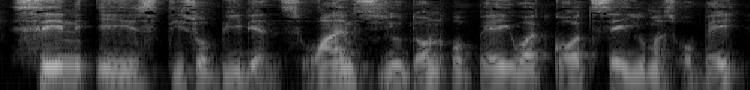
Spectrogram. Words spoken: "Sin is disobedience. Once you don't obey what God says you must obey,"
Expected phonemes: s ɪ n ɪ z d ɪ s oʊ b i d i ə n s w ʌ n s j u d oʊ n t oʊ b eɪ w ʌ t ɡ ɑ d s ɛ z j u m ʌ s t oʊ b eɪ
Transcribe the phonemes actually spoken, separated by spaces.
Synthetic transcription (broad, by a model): s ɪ n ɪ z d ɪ s oʊ b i d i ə n s w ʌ n s j u d oʊ n t oʊ b eɪ w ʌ t ɡ ɑ d s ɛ j u m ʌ s t oʊ b eɪ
